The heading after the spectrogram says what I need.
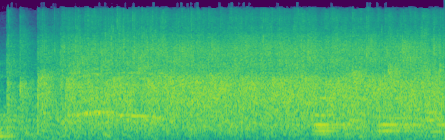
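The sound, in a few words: audience applause for the accordion player's birthday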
